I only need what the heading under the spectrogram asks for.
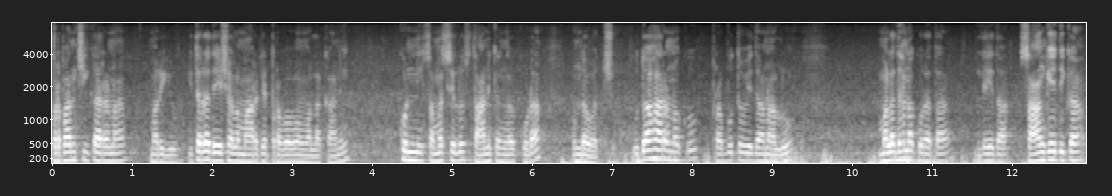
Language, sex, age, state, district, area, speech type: Telugu, male, 18-30, Telangana, Nagarkurnool, rural, spontaneous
